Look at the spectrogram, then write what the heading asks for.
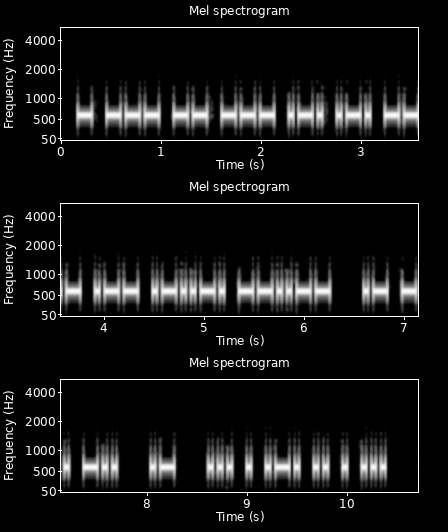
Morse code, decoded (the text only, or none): TOMORROW", AND A SERIES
